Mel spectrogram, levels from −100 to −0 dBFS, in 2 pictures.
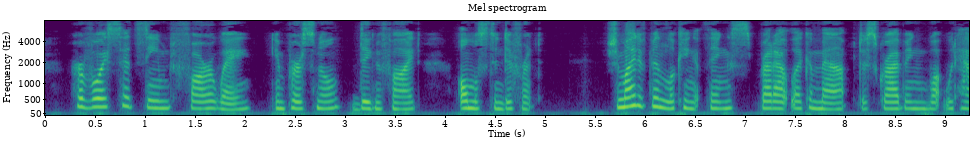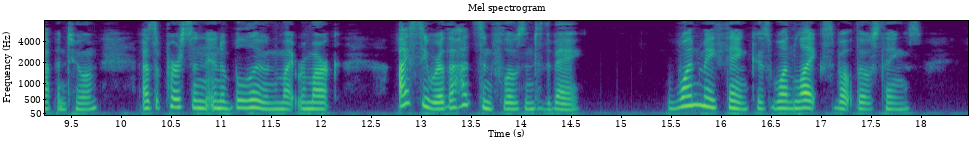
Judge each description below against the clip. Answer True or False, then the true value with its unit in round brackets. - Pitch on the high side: True (220 Hz)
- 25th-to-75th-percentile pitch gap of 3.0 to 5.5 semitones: False (2.6 semitones)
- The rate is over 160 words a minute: True (180 wpm)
